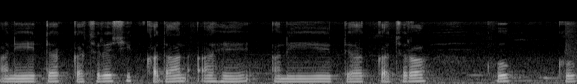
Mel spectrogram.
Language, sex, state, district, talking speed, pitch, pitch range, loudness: Marathi, male, Maharashtra, Aurangabad, 115 wpm, 135 Hz, 130-140 Hz, -27 LUFS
